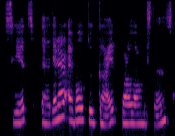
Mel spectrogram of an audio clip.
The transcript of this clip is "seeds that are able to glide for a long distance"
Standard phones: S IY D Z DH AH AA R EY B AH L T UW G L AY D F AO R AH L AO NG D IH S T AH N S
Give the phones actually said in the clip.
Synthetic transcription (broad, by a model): S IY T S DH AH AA R EY B AH L T UW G AY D F AO R AH L AO NG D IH S T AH N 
